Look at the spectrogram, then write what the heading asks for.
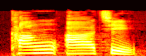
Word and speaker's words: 강아지: 강아지, 강아지. 좋아요, 좋아요. Can you tell the difference between the 2 words? Well, when the characters iung and iung meet back to back, then they are pronounced separately.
